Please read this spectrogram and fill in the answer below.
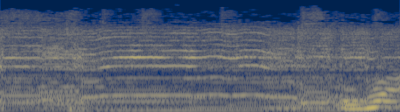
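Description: Live rock band playing a slow ballad, guitar to the fore in a short instrumental gap between sung lines, the voice coming back in at the very end.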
